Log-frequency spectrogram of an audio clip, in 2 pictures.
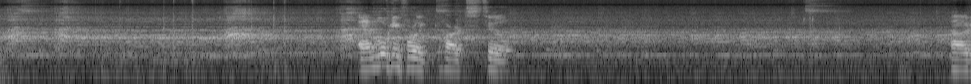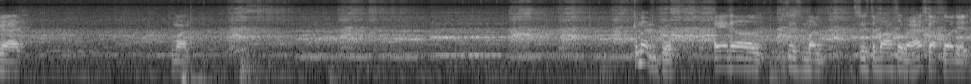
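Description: Video game music plays through small laptop speakers.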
